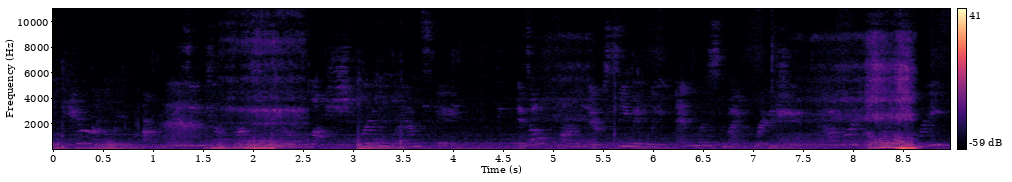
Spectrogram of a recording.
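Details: Large Labrador, about 100 pounds, sound asleep lying across its owner like a pillow: low rumbling snores with a louder snort near the end, over faint talk and TV. Snoring.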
